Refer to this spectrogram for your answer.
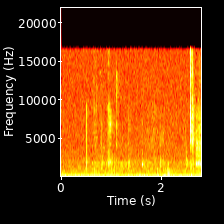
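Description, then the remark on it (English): Someone takes a quiet sip of beer because a cough is coming on, with small wet mouth clicks and a soft swallow over faint background hiss. No one speaks. “I had to take a little sip of something. I was feeling a cough coming on. And it's beer, and I like to have a sip of beer.”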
